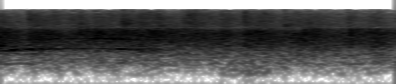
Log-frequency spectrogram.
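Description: A crowd claps steadily, a dense, even wash of many hands applauding together at moderate volume, sustained without a break and with no voices over it.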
